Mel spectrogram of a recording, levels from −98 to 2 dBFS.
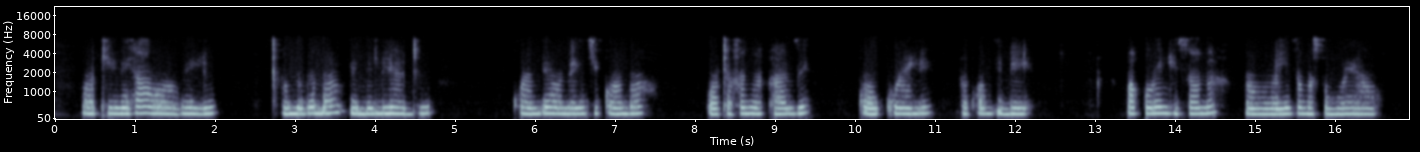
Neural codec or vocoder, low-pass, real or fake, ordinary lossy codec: codec, 44.1 kHz, 1.7 kbps, Pupu-Codec; 7.2 kHz; fake; Opus, 24 kbps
